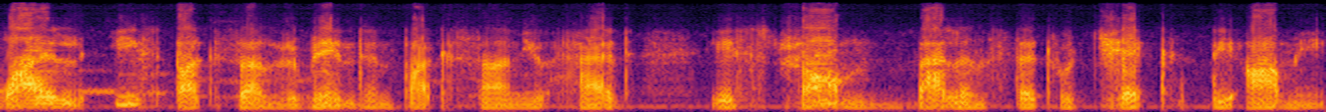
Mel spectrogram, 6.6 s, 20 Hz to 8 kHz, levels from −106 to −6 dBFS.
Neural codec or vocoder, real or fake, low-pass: vocoder, 22.05 kHz, 80 mel bands, HiFi-GAN; fake; 7.2 kHz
